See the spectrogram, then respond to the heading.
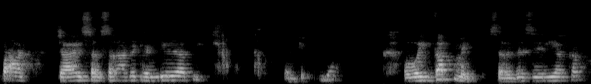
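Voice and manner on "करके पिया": whispered sipping sound; whispered slurp. Retold or imitated. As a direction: breathe it out like slurping tea. Mimics slurping tea. (फुसफुसाकर सुड़कना)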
